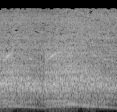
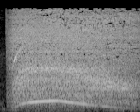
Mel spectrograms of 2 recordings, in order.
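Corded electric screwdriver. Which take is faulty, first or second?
first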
